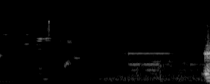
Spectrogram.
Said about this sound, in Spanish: el que hace, el que hace un, como una interferencia. ¿No? No. No, pues está apagado. No, creo que es el tuyo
